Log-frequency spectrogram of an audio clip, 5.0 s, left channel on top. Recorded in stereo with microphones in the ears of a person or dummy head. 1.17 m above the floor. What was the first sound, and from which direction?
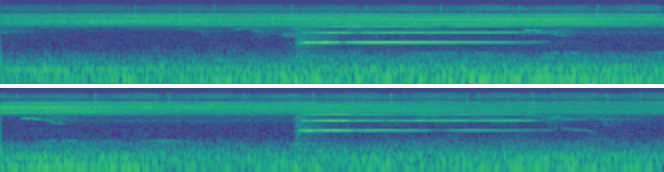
A violin, centre (ahead or behind).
